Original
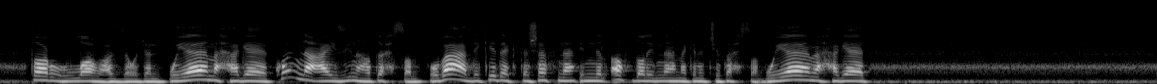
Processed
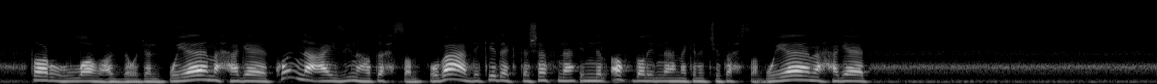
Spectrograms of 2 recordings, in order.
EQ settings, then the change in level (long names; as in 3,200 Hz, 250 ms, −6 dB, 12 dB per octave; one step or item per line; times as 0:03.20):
high-pass filter 180 Hz 12 dB per octave
dynamic equaliser 2,800 Hz, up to −4 dB, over −39 dBFS, Q 0.71
bass and treble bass −3 dB, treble −3 dB
0.0 dB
